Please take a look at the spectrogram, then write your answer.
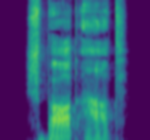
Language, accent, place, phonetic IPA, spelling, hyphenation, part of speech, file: German, Germany, Berlin, [ˈʃpɔʁtʔaːɐ̯t], Sportart, Sport‧art, noun, De-Sportart.ogg
- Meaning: sport, type of sport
